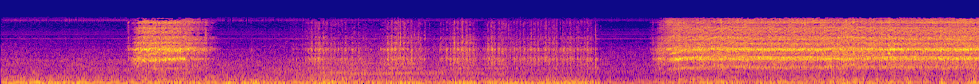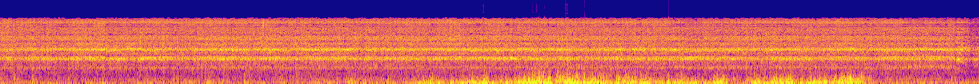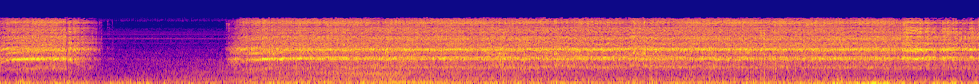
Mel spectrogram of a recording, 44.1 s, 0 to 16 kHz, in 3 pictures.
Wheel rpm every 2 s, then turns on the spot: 0, 50, 30, 30, 20, 140, 160, 160, 160, 160, 160, 160, 160, 160, 140, 50, 60, 160, 160, 160, 160, 160.
4-10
